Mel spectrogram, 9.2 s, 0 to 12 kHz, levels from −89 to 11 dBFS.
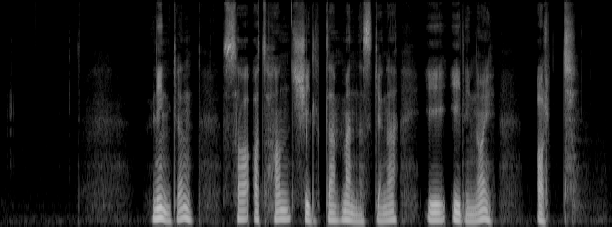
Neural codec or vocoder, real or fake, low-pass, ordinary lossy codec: none; real; none; none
